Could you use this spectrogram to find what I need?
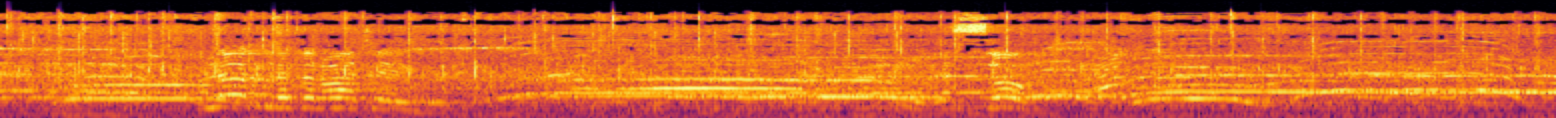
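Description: A woman sings into a microphone over a loudspeaker system.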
